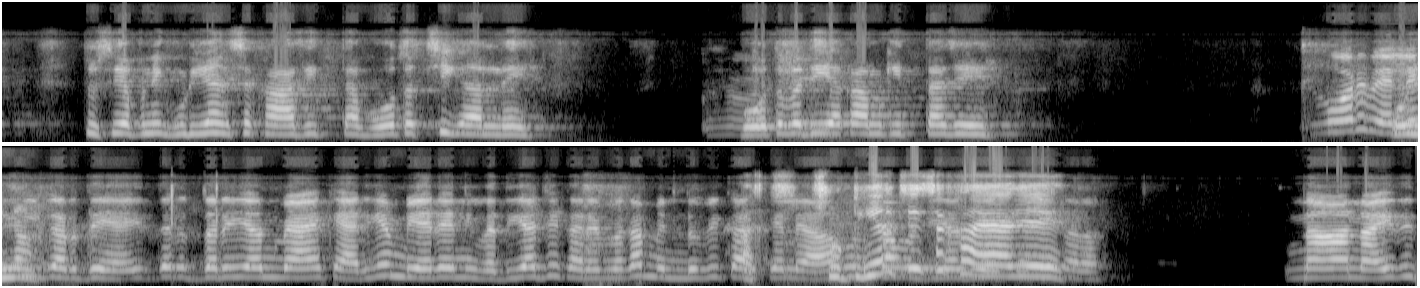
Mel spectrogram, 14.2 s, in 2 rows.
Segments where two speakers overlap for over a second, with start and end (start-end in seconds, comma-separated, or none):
10.8-12.1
